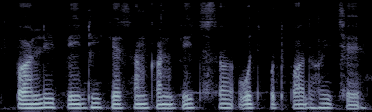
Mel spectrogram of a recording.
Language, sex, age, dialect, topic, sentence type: Maithili, male, 56-60, Eastern / Thethi, agriculture, statement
